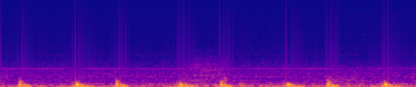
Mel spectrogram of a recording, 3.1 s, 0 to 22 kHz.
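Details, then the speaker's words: Livestreamer's own heartbeat played for ASMR-style listening during a late-night stream: soft, regular low thumps, about 75 beats a minute, with a steady faint hum behind; a normal heartbeat. "永 久 保 存 版 心 音 聞 か せ て や る か。 抱 き し め な が ら 俺 寝 る よ。"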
